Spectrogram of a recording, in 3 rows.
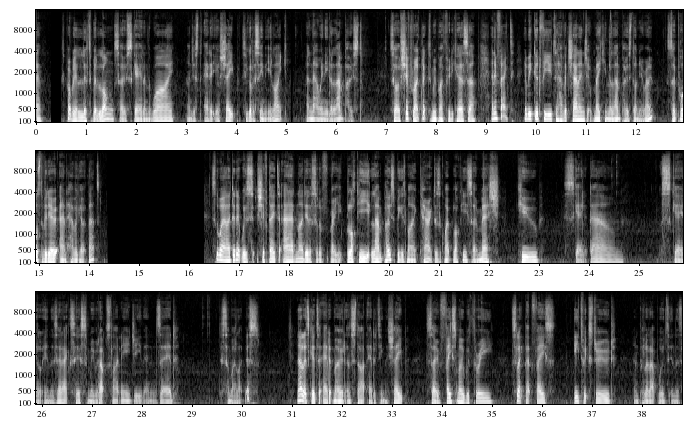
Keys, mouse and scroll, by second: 0.4-0.8 drag, 0.8 s, 1.9 middle click, 2.3 click, 2.6 g, 4.2 s, 4.8-5.6 middle drag, 17.3 shift+a, 23.3 s, 27.2 g, 29.6-31.0 middle drag, 31.0 Tab, 31.5 shift+middle click, 32.0-33.6 scroll up 3, 33.6 3, 34.6 click, 36.4 e.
